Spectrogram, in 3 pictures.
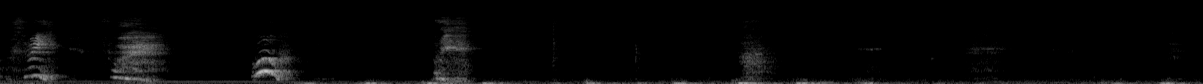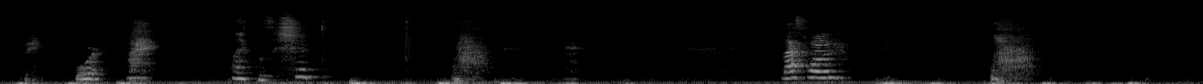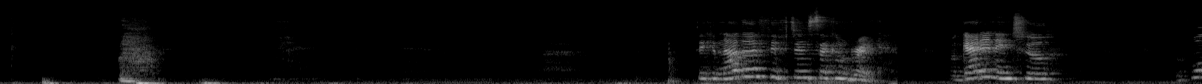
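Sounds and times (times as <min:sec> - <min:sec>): soft low thumps: 0:01.5 - 0:28.2
person breathing hard: 0:07.3 - 0:12.6, 0:16.4 - 0:19.8, 0:20.5 - 0:23.1, 0:24.5 - 0:30.7
dull low thump: 0:15.4 - 0:17.3, 0:24.4 - 0:26.4.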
